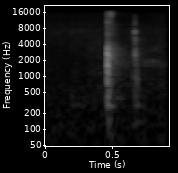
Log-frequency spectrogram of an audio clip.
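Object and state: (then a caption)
Hollow cardboard egg. Two short, dry taps on a large hollow cardboard craft egg, painted white so the white napkin it will be decoupaged with won't show through, land about 0.2 s apart. The first is louder, and both are bright clicks that die away almost at once. The egg sounds hollow, as expected for a cardboard egg that is hollow inside.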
